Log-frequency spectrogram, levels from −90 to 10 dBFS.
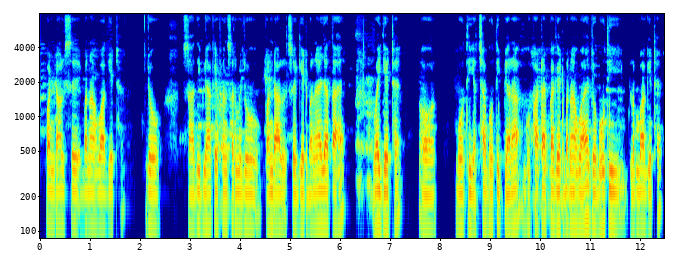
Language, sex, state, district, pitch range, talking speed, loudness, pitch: Hindi, male, Bihar, Samastipur, 110-115 Hz, 200 wpm, -19 LUFS, 110 Hz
